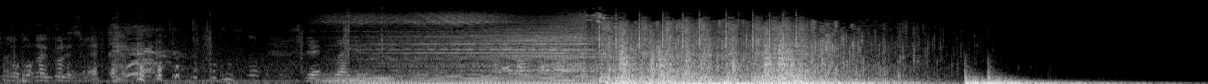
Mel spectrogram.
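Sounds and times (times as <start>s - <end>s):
explosion blast: 5.8s - 12.0s
debris crackling and rumbling: 6.0s - 11.7s.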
